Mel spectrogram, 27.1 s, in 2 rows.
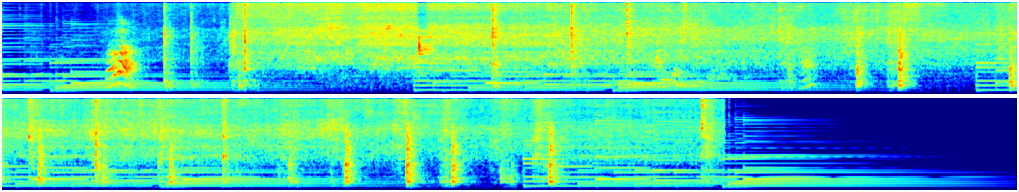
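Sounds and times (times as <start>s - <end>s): background music: 0.0s - 4.0s, 5.6s - 11.3s, 13.0s - 18.9s, 20.5s - 25.0s
chicken sizzling in hot oil: 2.9s - 23.1s.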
